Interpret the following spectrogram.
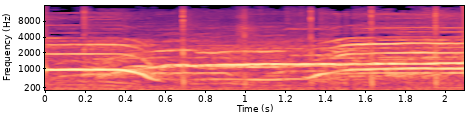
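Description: Excited high-pitched screams of joy from two overlapping voices. Each is held on one long steady note for over a second, with a few sharp clicks among them: people shrieking in celebration as a marriage proposal is accepted.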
